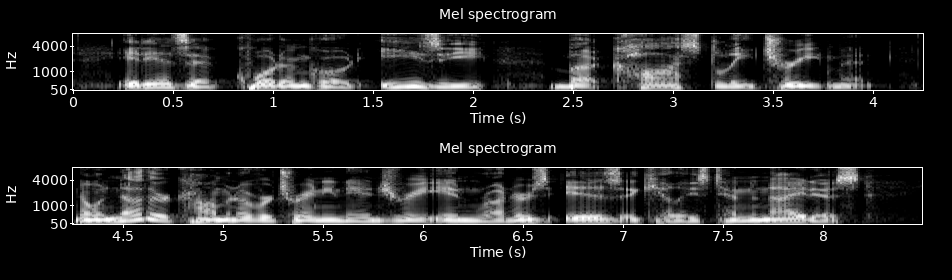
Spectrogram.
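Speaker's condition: No condition

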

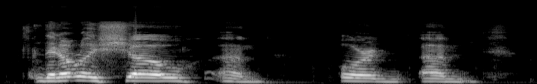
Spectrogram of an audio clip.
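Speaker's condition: Cerebral palsy; walks with crutches

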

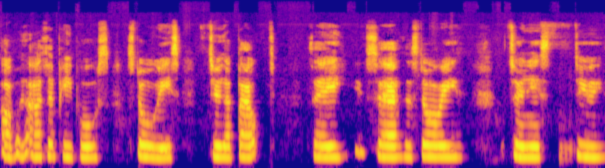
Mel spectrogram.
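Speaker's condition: Down syndrome; since infancy, hole in heart, heart surgery at nine months, wires for heart; adult, living independently for six years with a little support

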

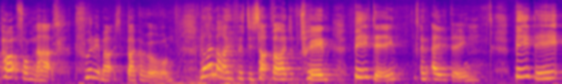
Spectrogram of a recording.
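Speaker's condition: Deafness; deaf since age seven

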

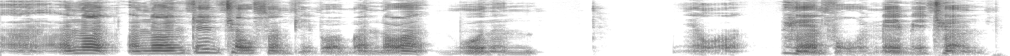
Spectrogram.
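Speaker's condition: ALS; 10 years since diagnosis, in second decade, slowly and gradually worn down

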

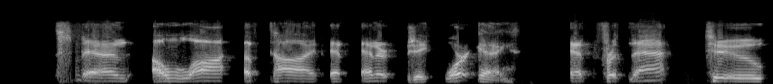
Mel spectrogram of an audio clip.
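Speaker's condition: Spasmodic dysphonia; voice sounds unique

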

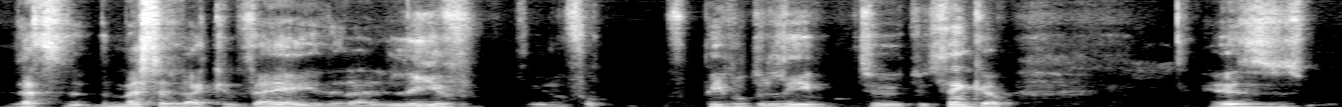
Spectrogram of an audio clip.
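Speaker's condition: Aphasia after stroke; ongoing aphasia

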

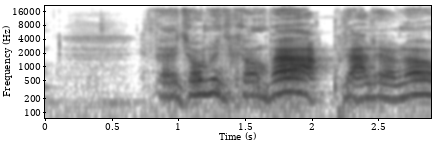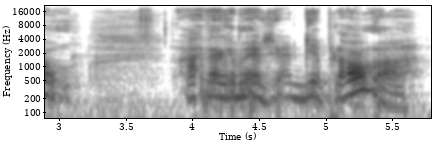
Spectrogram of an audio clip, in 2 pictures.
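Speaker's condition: Down syndrome; 55 years old, still takes speech therapy

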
